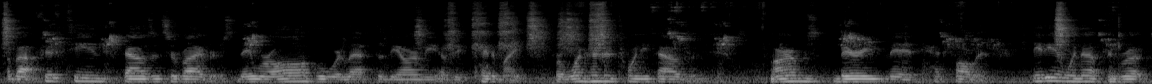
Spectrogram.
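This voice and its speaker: A man reads scripture aloud at an ordinary middle pitch. His delivery is halting, with stumbles over difficult names. The recording is echoey, with clear noise behind him. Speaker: scripture reader. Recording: echoey room with background noise.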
